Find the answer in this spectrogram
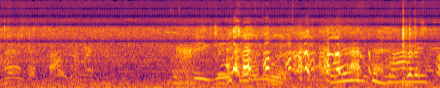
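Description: Bystanders' voices talking and chattering, faint at first and louder from about halfway through.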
